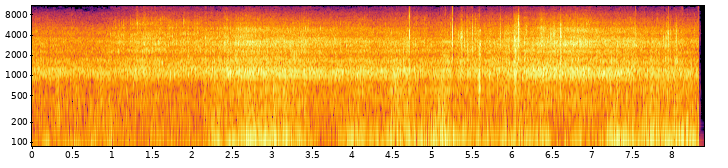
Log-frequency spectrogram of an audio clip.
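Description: Strong sea waves and wind around a small fishing boat off Calumbuyan, Calatagan, Batangas: continuous broadband rushing and sloshing with gusty surges, plus a few faint ticks, steady and loud throughout with no voices.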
